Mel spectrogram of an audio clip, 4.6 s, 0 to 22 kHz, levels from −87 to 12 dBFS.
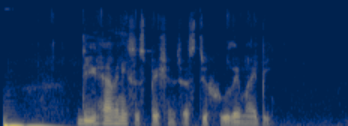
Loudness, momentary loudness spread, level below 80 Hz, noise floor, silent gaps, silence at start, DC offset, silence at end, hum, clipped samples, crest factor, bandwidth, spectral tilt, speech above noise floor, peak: -33 LUFS; 14 LU; -36 dBFS; -71 dBFS; none; 0.05 s; under 0.1%; 1.1 s; none; under 0.1%; 22 dB; 7.2 kHz; -7.5 dB/octave; 40 dB; -2 dBFS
